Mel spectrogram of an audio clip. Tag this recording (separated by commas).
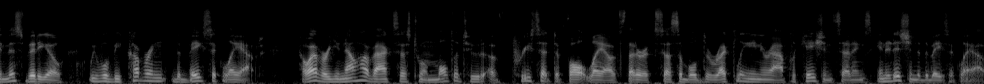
Speech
